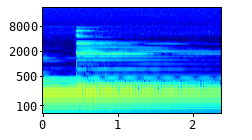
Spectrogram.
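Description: Background music: a low plucked guitar note ringing, with a fresh note struck about half a second in and slowly fading.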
